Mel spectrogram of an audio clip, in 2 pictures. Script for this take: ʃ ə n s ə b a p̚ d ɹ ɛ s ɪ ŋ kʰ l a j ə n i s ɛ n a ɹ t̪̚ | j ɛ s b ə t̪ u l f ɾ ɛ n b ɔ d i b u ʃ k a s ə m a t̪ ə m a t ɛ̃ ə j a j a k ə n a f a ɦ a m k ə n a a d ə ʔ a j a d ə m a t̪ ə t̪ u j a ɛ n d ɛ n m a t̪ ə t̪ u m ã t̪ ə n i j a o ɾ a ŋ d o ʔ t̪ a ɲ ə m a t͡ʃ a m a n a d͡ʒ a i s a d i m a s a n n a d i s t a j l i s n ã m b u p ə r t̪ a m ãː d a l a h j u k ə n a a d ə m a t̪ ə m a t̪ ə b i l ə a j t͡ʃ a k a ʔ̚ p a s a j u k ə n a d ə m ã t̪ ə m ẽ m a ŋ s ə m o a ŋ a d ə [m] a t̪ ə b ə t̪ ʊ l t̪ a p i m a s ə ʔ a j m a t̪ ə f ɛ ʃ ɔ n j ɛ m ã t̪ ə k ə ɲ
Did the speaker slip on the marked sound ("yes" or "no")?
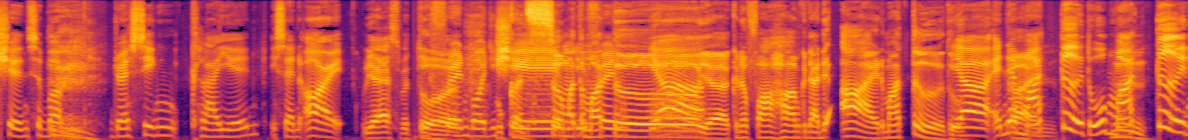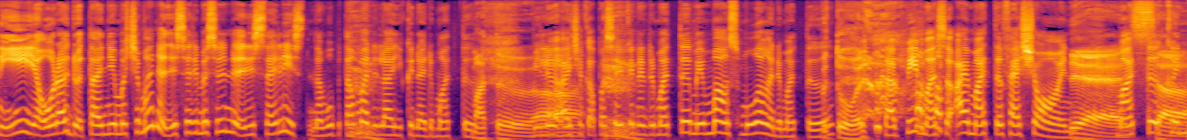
no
